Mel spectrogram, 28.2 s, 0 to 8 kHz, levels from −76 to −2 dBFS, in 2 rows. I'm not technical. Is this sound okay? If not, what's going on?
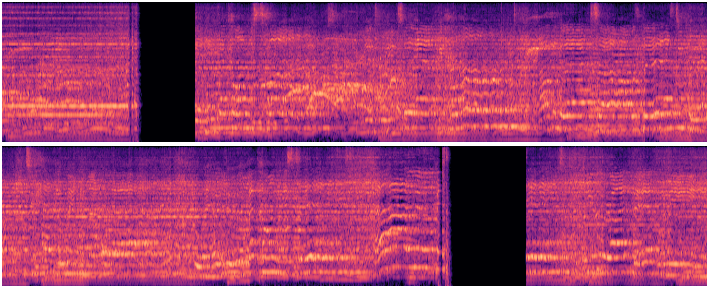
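No. There are four separate problems.

Throughout the clip you can hear gain pumping. The level is pulled down each time something loud happens, so the overall level keeps breathing up and down. The likely cause is that the input gain is set much too high and an automatic limiter keeps pulling it back down. The swings are moderate, and they make loud and quiet parts sound squashed together.

At 2.54 to 2.60 s and again at 22.83 to 22.92 s there is a burst of packet loss. A chunk of the transmitted sound never arrived. The receiving end covered the hole by stretching out the last bit of sound it had, so you hear a short held buzz or hiss that fades. When the sound resumes, a piece is missing: under a tenth of a second in the first case and close to a tenth in the second.

Right after each burst comes a short concealed packet loss, at 2.62 to 2.66 s and at 22.96 to 23.00 s. These gaps are tiny, a few hundredths of a second each. 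They were patched the same way, but so briefly that they come across as a quick smear or wobble rather than a gap. Any very short sound at those moments can drop out entirely.

Each of those moments then turns into a long network dropout. The first runs from 2.70 to 3.88 s and the second from 23.00 to 24.60 s. In each, the filled-in sound fades out quickly and leaves silence for about 1.0 s and 1.4 s respectively. The sound then resumes further along, and whatever happened in between is gone. The likely cause is the connection stalling completely for that stretch. The call link itself carries nothing above 8 kHz, which gives the whole clip a slightly dull top end.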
